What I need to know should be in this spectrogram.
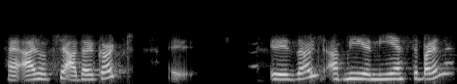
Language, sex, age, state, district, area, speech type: Bengali, female, 18-30, West Bengal, Jalpaiguri, rural, conversation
